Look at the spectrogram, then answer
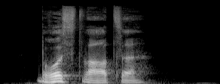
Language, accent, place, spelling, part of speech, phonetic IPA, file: German, Germany, Berlin, Brustwarze, noun, [ˈbʁʊstˌvaʁt͡sə], De-Brustwarze.ogg
- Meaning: nipple, teat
